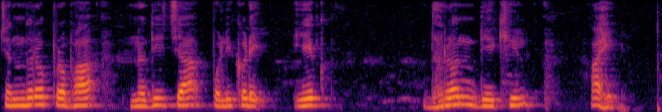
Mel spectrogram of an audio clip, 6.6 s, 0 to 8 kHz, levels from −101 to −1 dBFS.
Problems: none marked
